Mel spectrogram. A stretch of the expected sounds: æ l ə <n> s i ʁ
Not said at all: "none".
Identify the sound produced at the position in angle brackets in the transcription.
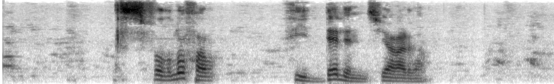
n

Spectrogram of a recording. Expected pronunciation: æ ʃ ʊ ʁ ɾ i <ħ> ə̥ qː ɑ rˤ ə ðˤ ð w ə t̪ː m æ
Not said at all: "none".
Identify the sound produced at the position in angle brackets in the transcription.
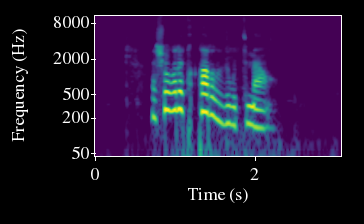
θ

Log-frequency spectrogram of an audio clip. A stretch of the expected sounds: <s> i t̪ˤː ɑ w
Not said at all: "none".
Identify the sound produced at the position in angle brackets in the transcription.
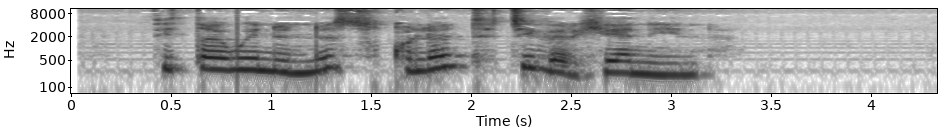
θ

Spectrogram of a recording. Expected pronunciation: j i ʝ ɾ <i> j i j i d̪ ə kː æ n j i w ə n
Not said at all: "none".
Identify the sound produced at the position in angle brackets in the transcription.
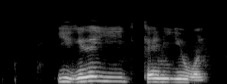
æ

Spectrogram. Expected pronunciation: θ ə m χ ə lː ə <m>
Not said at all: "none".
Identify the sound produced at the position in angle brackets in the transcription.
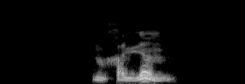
m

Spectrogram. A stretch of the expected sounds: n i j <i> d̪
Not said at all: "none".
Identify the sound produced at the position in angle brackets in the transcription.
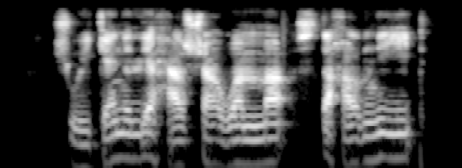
i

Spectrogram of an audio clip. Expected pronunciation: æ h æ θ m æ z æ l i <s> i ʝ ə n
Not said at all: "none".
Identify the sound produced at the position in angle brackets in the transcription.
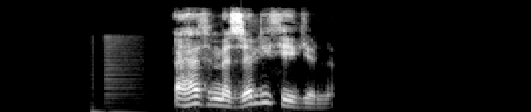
θ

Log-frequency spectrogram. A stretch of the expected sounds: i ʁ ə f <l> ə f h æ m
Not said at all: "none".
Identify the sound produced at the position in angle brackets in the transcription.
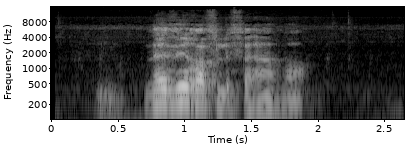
l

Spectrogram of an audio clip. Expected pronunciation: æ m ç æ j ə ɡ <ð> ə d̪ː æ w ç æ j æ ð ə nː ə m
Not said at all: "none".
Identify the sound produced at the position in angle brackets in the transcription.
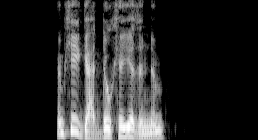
ʕ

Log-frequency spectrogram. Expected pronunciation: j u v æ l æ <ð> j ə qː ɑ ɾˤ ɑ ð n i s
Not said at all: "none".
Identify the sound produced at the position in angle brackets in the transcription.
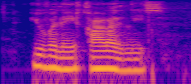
none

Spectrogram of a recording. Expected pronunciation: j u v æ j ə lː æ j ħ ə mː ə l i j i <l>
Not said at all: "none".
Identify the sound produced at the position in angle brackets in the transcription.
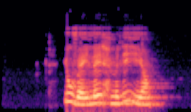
none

